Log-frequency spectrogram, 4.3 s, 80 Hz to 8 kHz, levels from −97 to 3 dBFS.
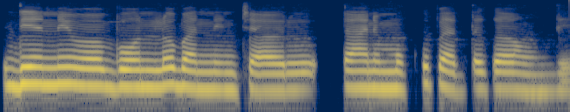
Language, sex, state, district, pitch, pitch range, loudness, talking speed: Telugu, female, Andhra Pradesh, Guntur, 215 Hz, 200-235 Hz, -17 LUFS, 110 wpm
